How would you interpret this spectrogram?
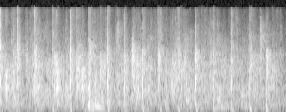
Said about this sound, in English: But she's been working tremendously hard at this event, and I think we all owe her a round of applause as well. So please.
